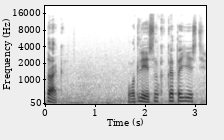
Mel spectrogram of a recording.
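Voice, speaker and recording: A man's voice: mid-range voice, fairly even intonation, slow pace, a little mellow, a little hiss or hum. A man casually commenting on his game playthrough, muttering to himself and swearing as he plays. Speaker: let's play commentator. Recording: game music over the voice.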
